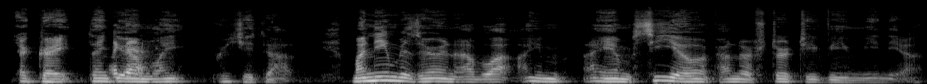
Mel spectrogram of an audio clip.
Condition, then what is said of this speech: Stroke. That was more life changing than my being a witch for 13 years and a speech deficit.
